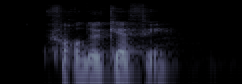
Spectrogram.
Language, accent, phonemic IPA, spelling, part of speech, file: French, France, /fɔʁ də ka.fe/, fort de café, adjective, LL-Q150 (fra)-fort de café.wav
- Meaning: brazen, rich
